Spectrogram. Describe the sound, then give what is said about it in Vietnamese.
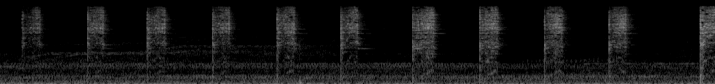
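Harsh metal scraping as a knife is sharpened on a whetstone: many evenly spaced rasping strokes repeat at a slow, steady rhythm, each a bright gritty swipe over a quiet low background. “Ấy thế nhưng giữa sự tĩnh lặng ấy lại vang lên một cái thứ âm thanh, một thứ âm thanh đến rợn người, là âm thanh mài dao. Tiếng mài dao ken két, ken két.”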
